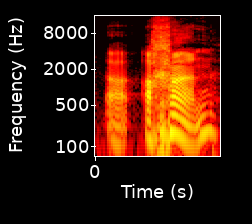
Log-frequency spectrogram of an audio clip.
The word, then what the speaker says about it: Achan: So my presentation is titled Chosen One or Traitor, Jonah, Achan, that's how you say his name in Hebrew, and not Achan, Achan, and narrative analogy in the Hebrew Bible.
